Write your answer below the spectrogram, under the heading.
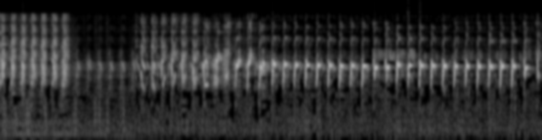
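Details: National first-place champion lovebird giving its long-duration ngekek song: fast, regular high rattling trill of sharp repeated notes, about three per second pulses merging into a continuous chattering run, strong and unbroken after a brief shift in tone.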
